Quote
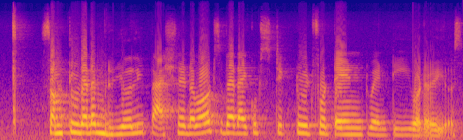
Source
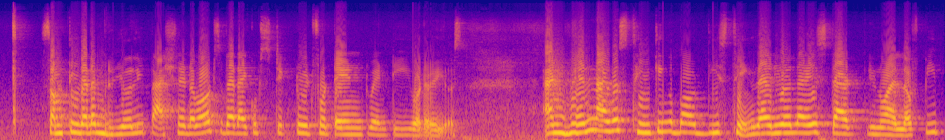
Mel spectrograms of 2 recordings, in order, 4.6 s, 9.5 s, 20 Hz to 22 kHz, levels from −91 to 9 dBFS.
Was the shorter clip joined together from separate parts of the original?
no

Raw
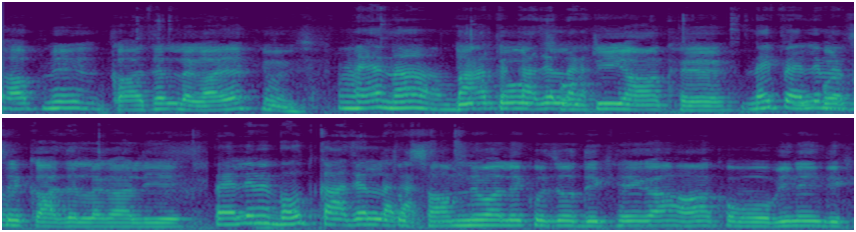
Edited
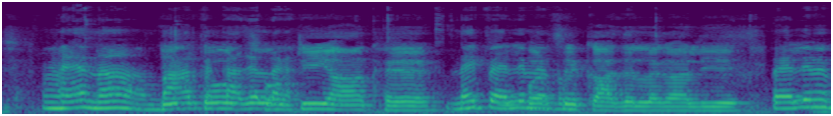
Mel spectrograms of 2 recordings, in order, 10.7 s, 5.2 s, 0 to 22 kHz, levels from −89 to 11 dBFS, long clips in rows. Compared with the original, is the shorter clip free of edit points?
yes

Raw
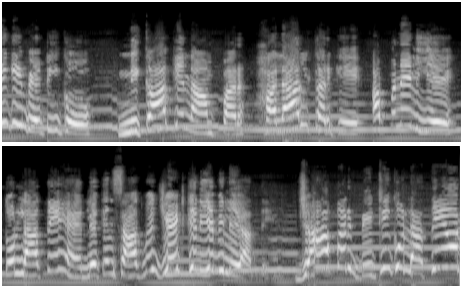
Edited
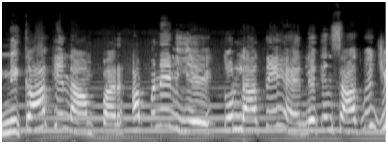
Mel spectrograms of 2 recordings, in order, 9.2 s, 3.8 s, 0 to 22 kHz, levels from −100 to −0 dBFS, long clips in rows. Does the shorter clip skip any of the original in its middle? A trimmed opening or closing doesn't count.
yes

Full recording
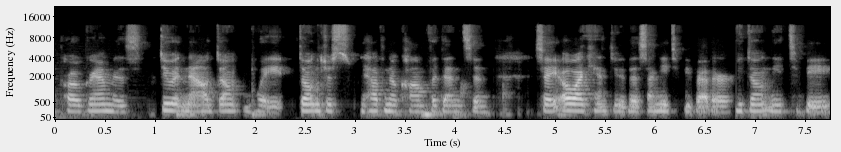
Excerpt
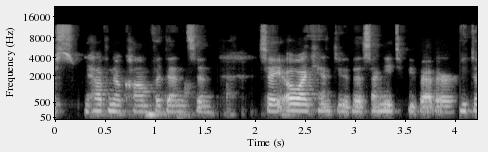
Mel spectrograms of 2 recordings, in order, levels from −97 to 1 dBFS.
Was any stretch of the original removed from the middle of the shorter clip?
no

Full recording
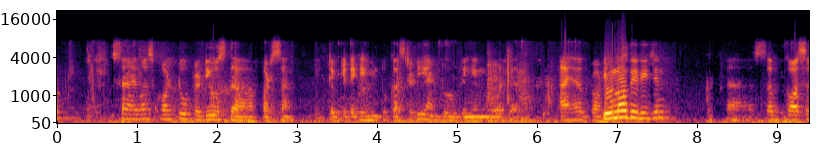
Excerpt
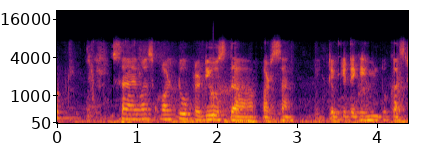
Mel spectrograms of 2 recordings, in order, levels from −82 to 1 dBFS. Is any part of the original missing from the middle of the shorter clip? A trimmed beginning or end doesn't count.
no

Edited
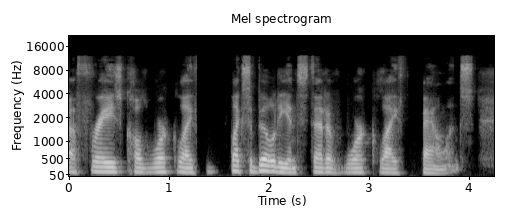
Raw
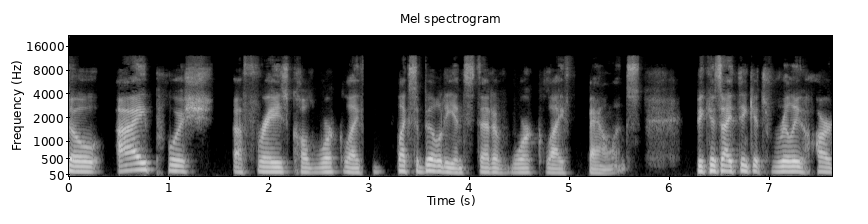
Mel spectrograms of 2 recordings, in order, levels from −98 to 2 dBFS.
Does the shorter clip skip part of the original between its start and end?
no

